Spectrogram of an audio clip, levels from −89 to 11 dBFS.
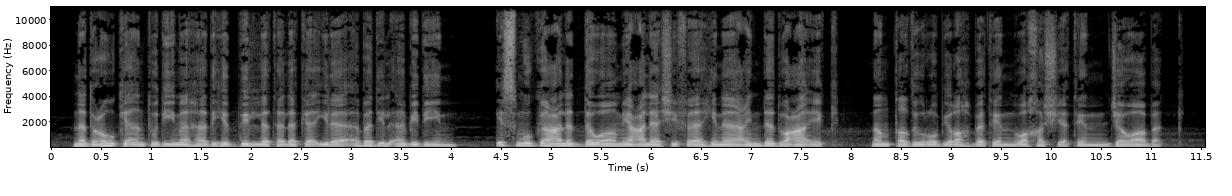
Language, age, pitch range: Arabic, 40-59, 110-130 Hz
